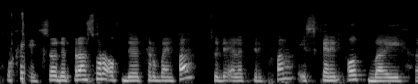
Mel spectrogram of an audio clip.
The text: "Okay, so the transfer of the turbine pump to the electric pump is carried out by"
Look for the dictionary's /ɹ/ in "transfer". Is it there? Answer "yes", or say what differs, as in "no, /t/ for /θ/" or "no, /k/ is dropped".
yes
